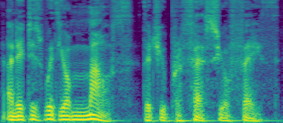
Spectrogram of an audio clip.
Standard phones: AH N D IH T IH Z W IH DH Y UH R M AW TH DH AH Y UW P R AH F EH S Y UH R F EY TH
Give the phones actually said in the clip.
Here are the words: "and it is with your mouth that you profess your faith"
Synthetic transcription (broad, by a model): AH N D IH T IH Z W IH DH Y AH R M AW TH DH AH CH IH P R AH F EH S Y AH R F EY TH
